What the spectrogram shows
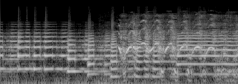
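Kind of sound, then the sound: animal, horse neighing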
